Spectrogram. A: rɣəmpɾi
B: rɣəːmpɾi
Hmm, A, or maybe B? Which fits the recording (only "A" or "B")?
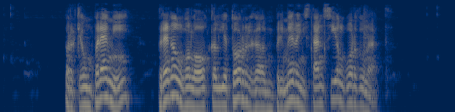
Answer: B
